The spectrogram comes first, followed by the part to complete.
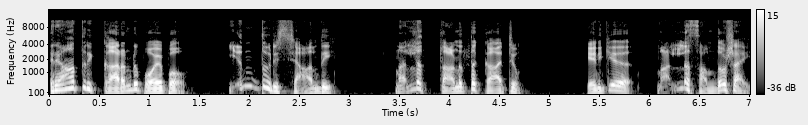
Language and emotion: Malayalam, happy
